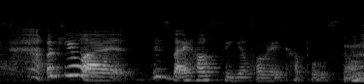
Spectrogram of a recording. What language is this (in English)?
English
